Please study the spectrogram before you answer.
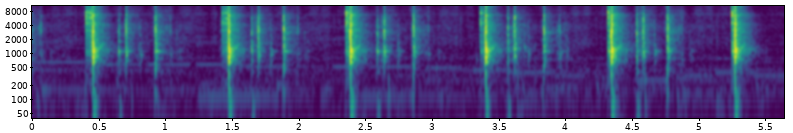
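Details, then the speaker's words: Air rifle pump shooting .177 pellets, pump strokes about once a second each ending in a short squeaky clatter: squeak shows the cup is sealing well in the tube and forcing air in at the end of the stroke. "that kind of tells me that when I hear that squeaking noise I know that it's really making a good solid uh connection there in the tube and really forcing that air in towards the end of the pumping"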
